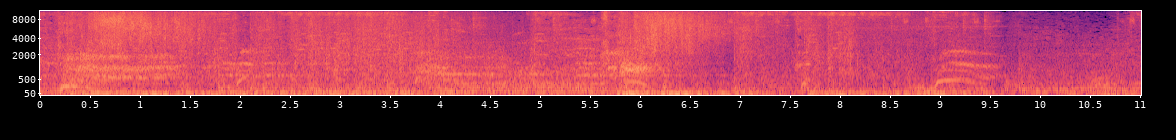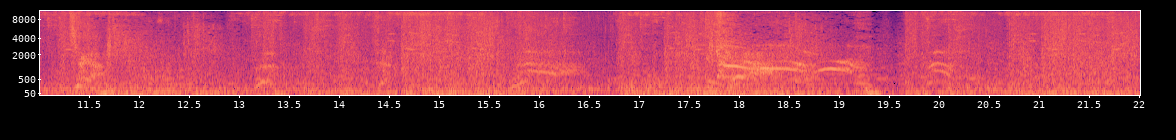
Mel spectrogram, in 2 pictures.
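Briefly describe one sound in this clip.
A giant creature roars and growls.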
